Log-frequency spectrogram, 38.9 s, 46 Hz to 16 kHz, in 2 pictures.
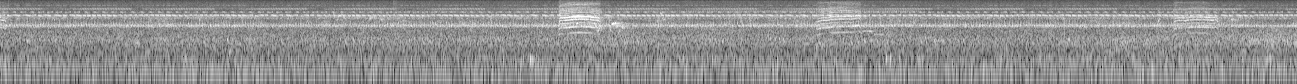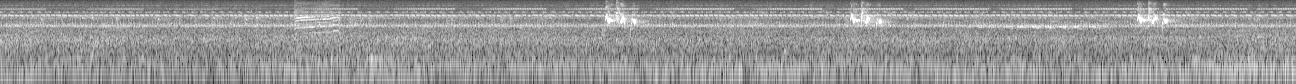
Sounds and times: Frogs chirping 0:08.4 - 0:09.4
Frogs chirping 0:12.1 - 0:13.8
Frogs chirping 0:17.4 - 0:18.6
Frogs chirping 0:22.7 - 0:24.9
Frogs chirping 0:34.5 - 0:37.2

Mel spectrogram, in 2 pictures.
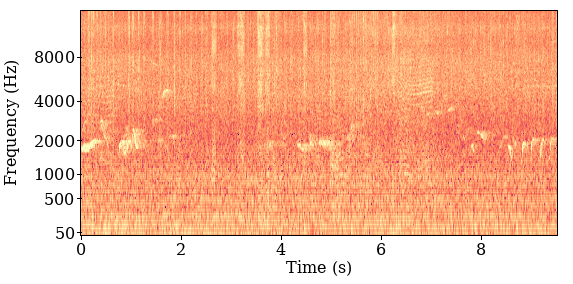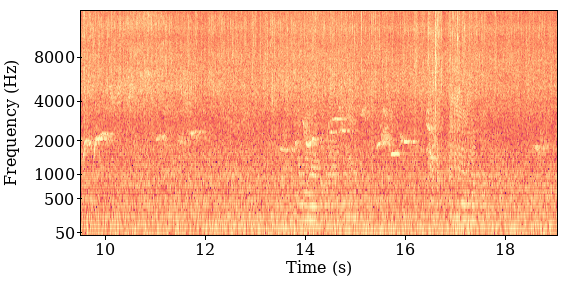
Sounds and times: bee hive 0:00.0 - 0:19.0

